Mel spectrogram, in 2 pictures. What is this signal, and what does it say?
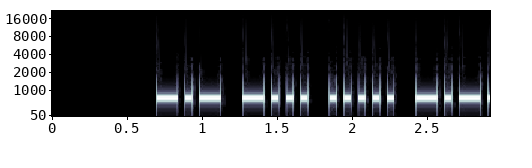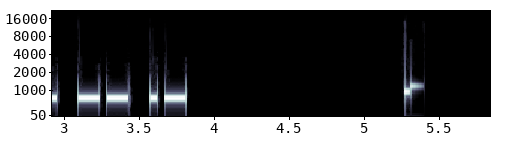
Morse code, heard as a keyed tone, about 25 wpm, 700 Hz. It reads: KB5CMA
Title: USA Call Signs 25wpm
